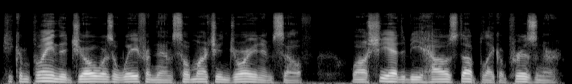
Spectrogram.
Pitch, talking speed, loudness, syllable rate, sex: 115 Hz, 230 wpm, -17 LUFS, 6.0 syllables/s, male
